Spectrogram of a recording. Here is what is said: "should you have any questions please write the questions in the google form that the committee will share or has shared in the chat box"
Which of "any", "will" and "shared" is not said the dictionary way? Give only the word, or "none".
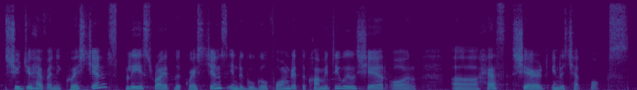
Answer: none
